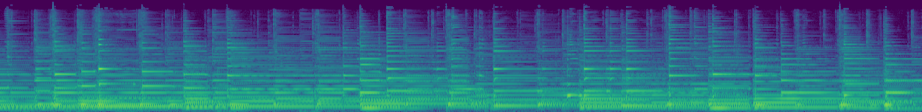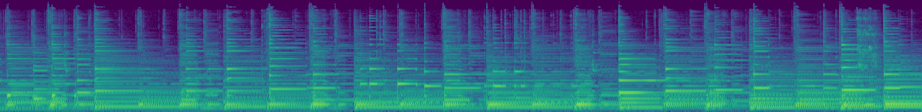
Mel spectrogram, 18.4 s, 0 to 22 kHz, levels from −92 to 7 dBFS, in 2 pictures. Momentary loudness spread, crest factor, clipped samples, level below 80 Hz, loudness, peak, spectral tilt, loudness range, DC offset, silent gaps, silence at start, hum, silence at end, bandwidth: 7 LU; 20 dB; under 0.1%; -54 dBFS; -21 LUFS; 0 dBFS; -5.5 dB/octave; 2 LU; under 0.1%; none; 0 s; none; 0 s; 18 kHz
